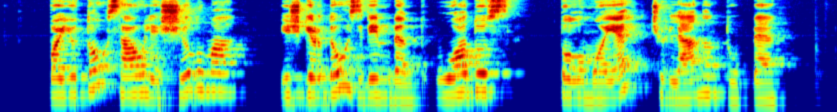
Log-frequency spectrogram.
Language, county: Lithuanian, Kaunas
